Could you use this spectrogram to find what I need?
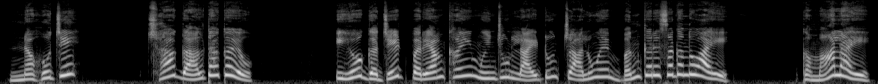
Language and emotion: Sindhi, surprised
